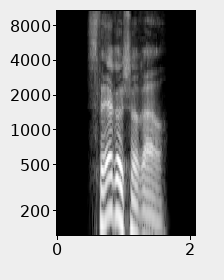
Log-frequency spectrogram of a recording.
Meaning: inflection of sphärisch: 1. strong/mixed nominative masculine singular comparative degree 2. strong genitive/dative feminine singular comparative degree 3. strong genitive plural comparative degree
- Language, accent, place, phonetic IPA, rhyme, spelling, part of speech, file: German, Germany, Berlin, [ˈsfɛːʁɪʃəʁɐ], -ɛːʁɪʃəʁɐ, sphärischerer, adjective, De-sphärischerer.ogg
